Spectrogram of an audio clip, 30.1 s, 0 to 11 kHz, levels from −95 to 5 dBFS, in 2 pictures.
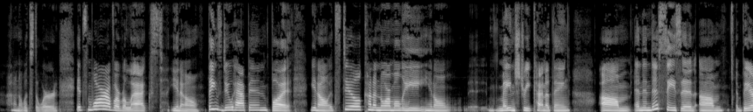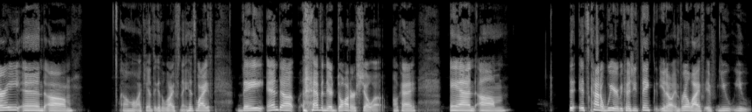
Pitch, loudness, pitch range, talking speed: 190 Hz, -19 LUFS, 175-220 Hz, 155 wpm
